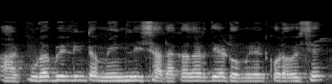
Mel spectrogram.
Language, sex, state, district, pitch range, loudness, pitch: Bengali, male, Tripura, West Tripura, 160-185 Hz, -15 LUFS, 175 Hz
